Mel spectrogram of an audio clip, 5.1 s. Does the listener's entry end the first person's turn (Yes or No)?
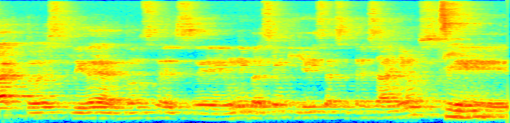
No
